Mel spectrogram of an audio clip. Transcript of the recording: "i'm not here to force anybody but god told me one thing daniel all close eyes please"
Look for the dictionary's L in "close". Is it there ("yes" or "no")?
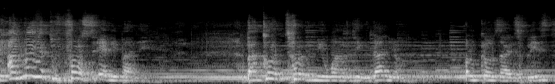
no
